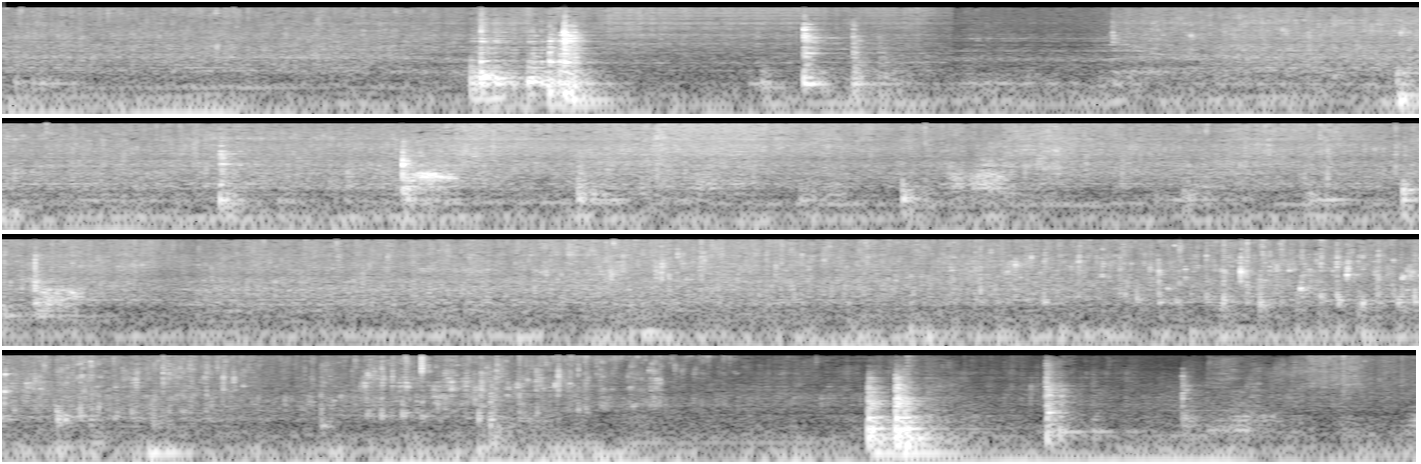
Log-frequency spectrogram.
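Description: Potato chunks frying and sizzling in a spice paste in a non-stick wok, stirred with a metal spatula that knocks and scrapes against the pan now and then. Near the end water goes in and the sizzle dies down to a wet bubbling.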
